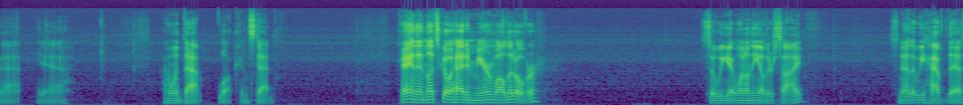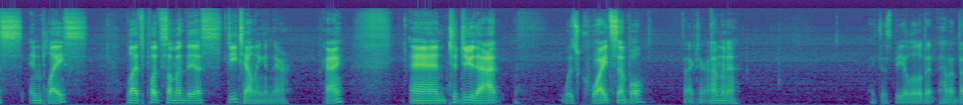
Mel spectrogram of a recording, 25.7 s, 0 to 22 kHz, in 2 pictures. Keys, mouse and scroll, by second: 0.4 q, 0.8 ctrl+right click, 1.8 right click, 3.5 right click, 4.1 typing, 4.3-6.0 right drag, 6.0-8.8 drag, 8.8 click, 9.4-11.8 right drag, 11.8-13.7 right drag, 15.7 right click, 17.4-20.5 ctrl+right drag, 20.5 shift+f, 21.2 ctrl+click, 21.4 ctrl+space, 23.0 w, 23.9-25.3 drag, 25.3 ctrl+click.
